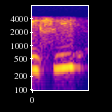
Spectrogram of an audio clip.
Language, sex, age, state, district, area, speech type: Assamese, female, 18-30, Assam, Udalguri, rural, conversation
